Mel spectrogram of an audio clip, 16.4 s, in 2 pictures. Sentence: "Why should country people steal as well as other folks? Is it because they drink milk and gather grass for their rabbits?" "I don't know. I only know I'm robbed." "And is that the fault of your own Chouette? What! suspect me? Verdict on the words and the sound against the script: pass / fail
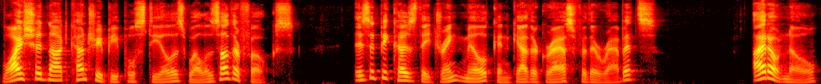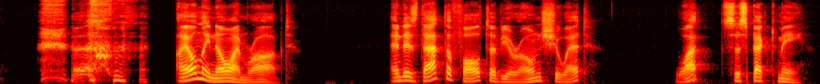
fail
